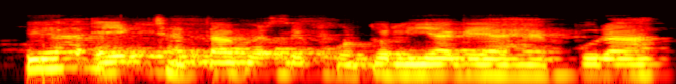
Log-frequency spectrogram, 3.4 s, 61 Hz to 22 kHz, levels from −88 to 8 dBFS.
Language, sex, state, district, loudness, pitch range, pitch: Hindi, male, Bihar, Jahanabad, -14 LUFS, 125-140 Hz, 125 Hz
